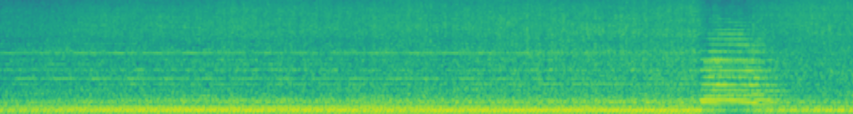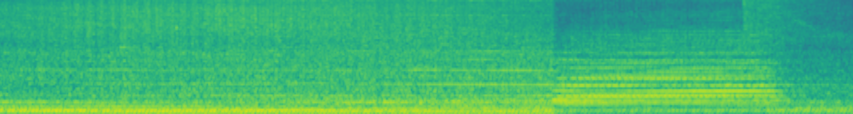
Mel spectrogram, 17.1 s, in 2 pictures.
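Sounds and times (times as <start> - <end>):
diesel locomotive engines running: 0.0 - 17.0
locomotive horn: 7.0 - 8.0, 11.4 - 16.6.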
